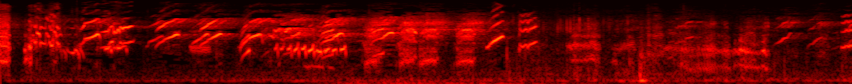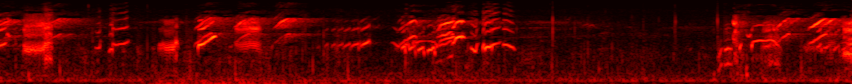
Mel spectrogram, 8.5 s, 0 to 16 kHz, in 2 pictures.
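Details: Rainbow lorikeets heard close up on a June 2017 morning: a busy stream of harsh, rising and falling squeaks and screeches from several birds, briefly easing near the end before resuming.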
